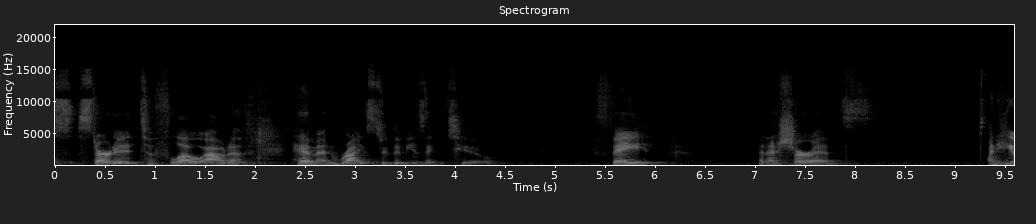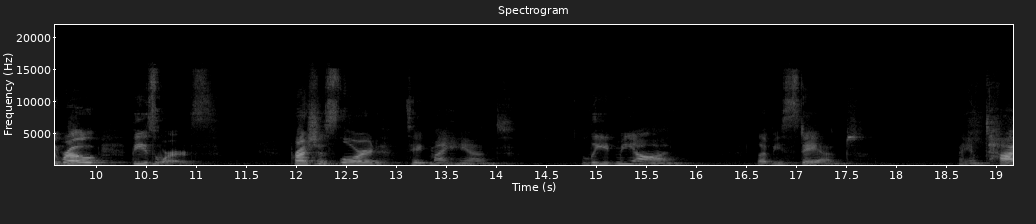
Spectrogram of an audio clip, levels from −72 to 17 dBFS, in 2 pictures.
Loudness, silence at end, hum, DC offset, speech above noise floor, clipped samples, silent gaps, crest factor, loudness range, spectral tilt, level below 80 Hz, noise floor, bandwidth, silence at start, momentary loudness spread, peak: -34 LUFS; 0 s; none; under 0.1%; 31 dB; under 0.1%; none; 24 dB; 8 LU; -1.5 dB/octave; -86 dBFS; -65 dBFS; 16.5 kHz; 0 s; 21 LU; -12 dBFS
